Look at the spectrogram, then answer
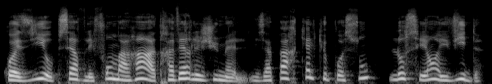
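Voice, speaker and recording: A woman reading a children's storybook aloud as expressive scripted narration. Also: mid-range voice, normal speed, dry recording, studio quality. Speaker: storybook reader.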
